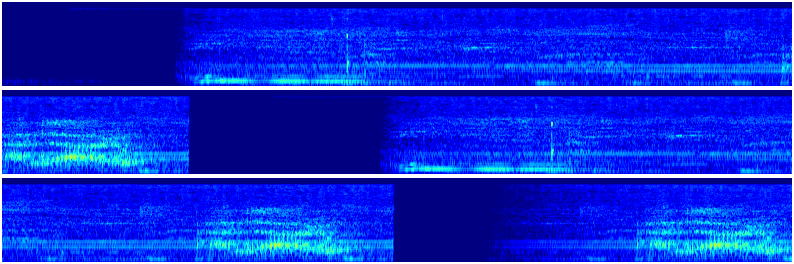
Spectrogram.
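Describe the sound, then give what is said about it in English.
A short EVP snippet of a faint, muffled, groan-like voice over steady hum and hiss, played three times in a row with brief silences between repeats. “Now, before we move forward, let's hear that EVP a couple more times.”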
